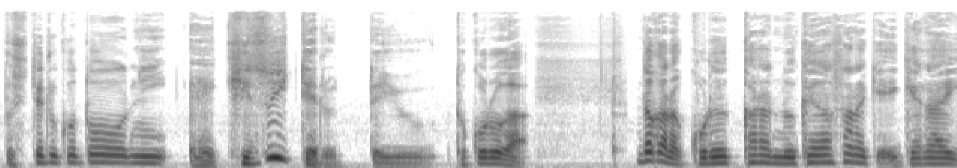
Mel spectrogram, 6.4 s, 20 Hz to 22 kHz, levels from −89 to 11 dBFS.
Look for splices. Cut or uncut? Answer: cut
